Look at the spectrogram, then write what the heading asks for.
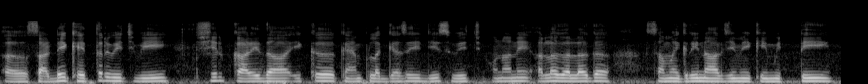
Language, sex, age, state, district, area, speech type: Punjabi, male, 18-30, Punjab, Fazilka, rural, spontaneous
